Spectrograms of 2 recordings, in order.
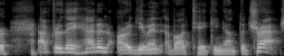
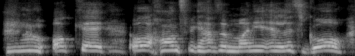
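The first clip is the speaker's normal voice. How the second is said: high-pitched mock German accent; hammed-up German robber calling his accomplice; 6 semitones higher, slower than usual. Shown as a demonstration. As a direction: put on a silly German accent. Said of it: "like, a German accent?".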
